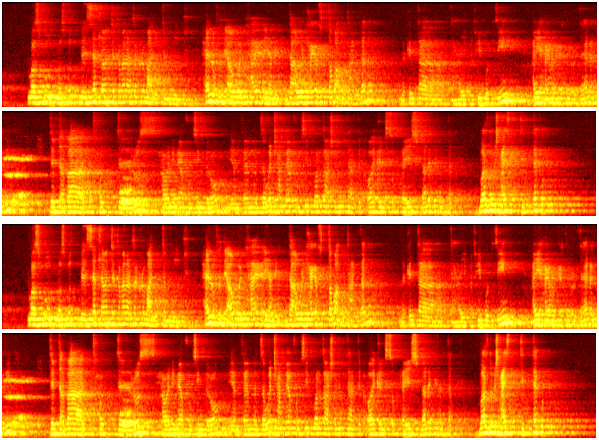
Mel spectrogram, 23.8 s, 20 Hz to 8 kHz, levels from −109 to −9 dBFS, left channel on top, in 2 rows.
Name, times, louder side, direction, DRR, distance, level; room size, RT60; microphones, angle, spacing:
voice 1, 0.5-3.6 4.0-10.3 10.6-12.2 12.7-20.9 21.4-22.7, right 1 dB, 40° right, 4 dB, 2.0 m, -26 dB
sound 1, 10.4-11.2 11.9-12.7 14.2-14.7, left 2 dB, 15° left, 0.5 m, -30 dB
22.0 x 16.0 x 9.7 m, 2.4 s
head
